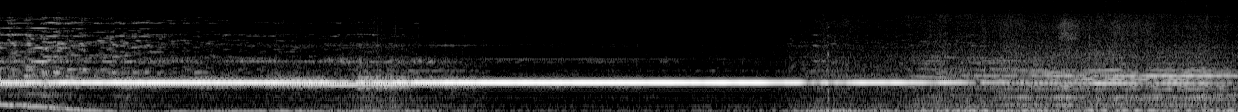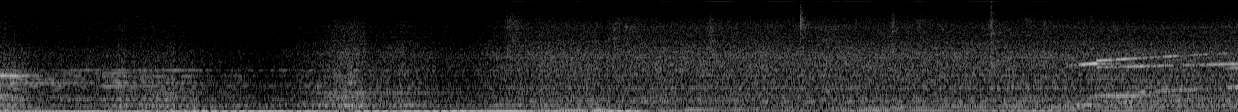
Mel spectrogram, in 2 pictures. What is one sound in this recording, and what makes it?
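Electronic tones, drones and hums play loudly through speakers in an echoing room.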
